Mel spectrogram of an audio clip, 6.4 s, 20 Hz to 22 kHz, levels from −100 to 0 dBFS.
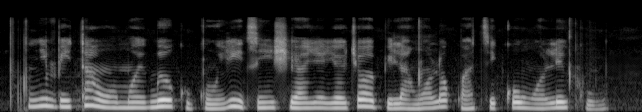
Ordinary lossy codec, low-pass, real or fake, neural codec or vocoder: none; none; fake; codec, 24 kHz, 3.1 kbps, DualCodec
